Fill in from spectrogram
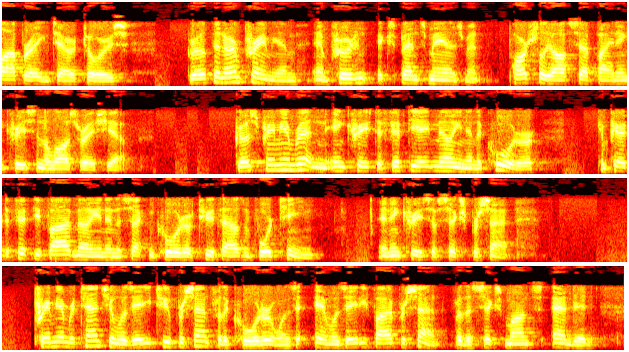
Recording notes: ProAssurance Earnings Conference Call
